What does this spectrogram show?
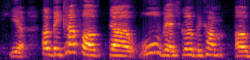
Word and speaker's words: uve: But be careful, the uve is going to become a V.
